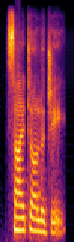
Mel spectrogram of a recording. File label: "cytology", Indian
